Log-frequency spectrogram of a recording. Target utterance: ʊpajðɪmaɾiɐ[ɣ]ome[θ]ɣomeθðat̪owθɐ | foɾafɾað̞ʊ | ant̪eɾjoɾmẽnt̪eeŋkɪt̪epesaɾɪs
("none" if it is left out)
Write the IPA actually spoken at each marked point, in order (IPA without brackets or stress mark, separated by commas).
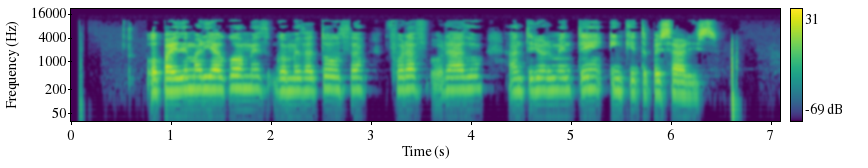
ɣ, θ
